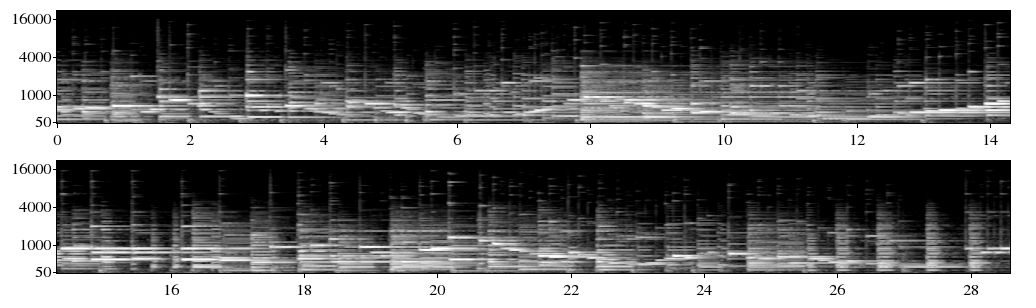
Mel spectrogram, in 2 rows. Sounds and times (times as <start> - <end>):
Piano: 0.0 - 28.6
Vibraphone: 0.0 - 28.6.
